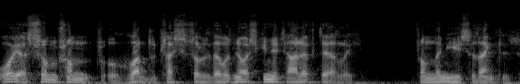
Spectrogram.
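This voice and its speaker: This man's voice is very deep and low, with vocal fry and a bright, sharp tone. He moves at a fairly quick pace with ordinary pitch variation and long, frequent pauses. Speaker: former lime burner. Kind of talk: interview recollection.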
